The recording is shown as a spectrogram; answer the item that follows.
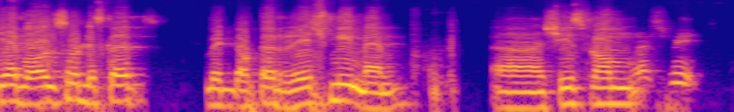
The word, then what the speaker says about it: Reshmi: Reshmi ma'am. She is from Rashmi, sorry. Spelling is RESHMI, but pronunciation is Rashmi.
